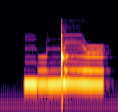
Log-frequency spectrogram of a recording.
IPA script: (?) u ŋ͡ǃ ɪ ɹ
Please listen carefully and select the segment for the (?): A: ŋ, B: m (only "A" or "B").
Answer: B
